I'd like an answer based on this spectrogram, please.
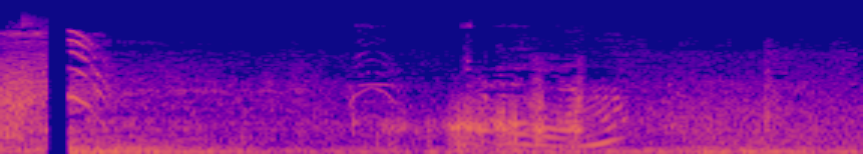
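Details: Domestic cat or kitten, one of the stray kittens and cats fed and rescued at a home, giving several short arched meows, each rising then falling, spaced over a few seconds, with a sharp click near the start and low background rumble.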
